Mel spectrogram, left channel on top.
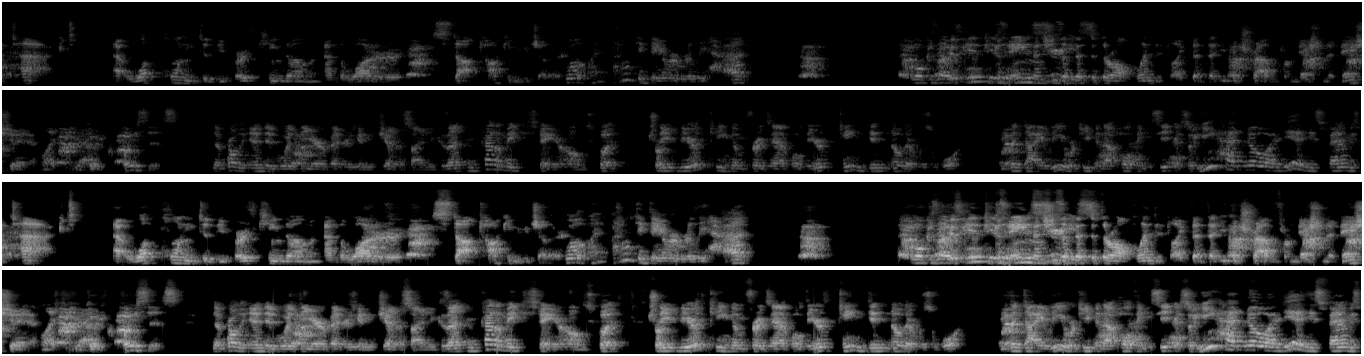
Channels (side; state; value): left; quieter; 17.5 dB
